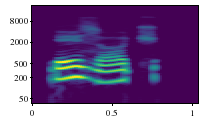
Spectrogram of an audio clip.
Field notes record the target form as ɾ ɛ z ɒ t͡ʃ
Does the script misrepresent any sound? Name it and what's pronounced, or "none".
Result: none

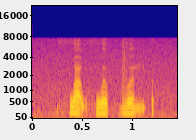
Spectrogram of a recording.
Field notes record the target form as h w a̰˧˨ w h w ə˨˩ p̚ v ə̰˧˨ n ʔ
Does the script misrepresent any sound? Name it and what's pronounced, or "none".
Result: none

